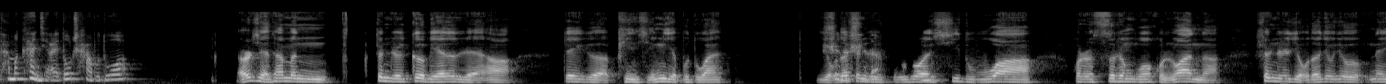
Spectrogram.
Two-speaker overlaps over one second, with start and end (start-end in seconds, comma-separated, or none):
8.2-9.5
